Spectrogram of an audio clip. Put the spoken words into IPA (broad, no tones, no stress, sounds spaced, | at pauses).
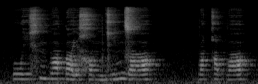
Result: w i x m b ɒ ɠ ɒ j χ o m ɡ i n z ɒ | b a q ɒ b ɒ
